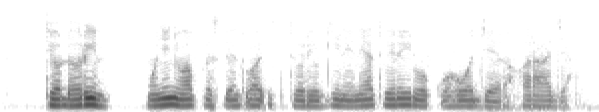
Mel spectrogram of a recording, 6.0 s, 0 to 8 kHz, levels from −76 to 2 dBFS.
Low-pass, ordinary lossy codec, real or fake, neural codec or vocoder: 7.2 kHz; none; real; none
